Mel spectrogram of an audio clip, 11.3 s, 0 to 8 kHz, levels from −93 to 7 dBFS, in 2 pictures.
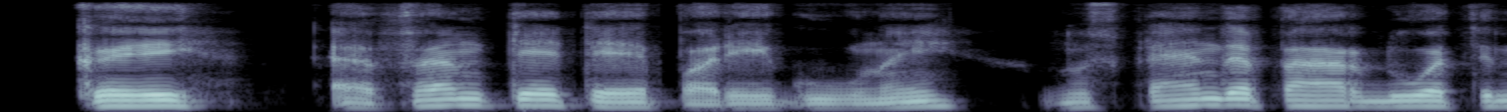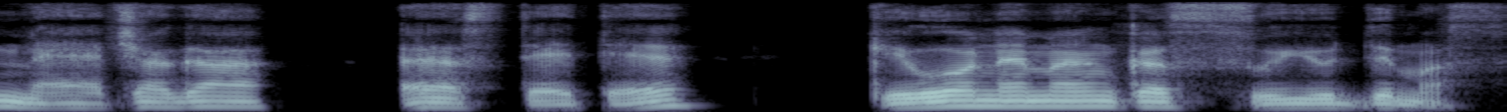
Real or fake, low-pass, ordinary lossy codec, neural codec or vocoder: real; 7.2 kHz; AAC, 48 kbps; none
